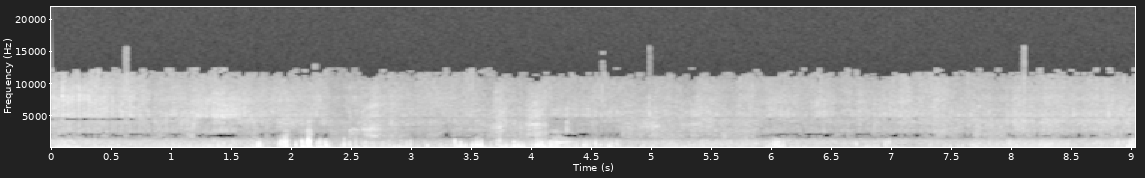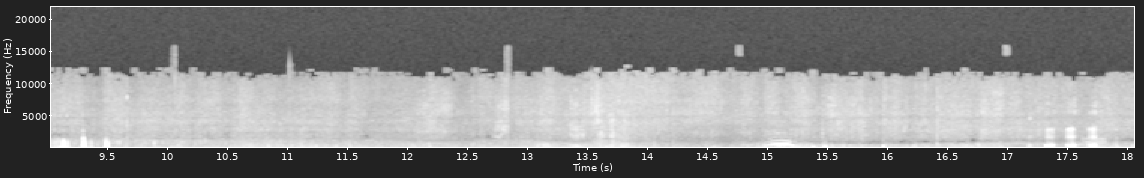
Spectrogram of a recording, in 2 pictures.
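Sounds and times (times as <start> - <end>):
snowboards scraping over snow: 0.0 - 18.0
wind rushing over microphone: 0.0 - 18.0.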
